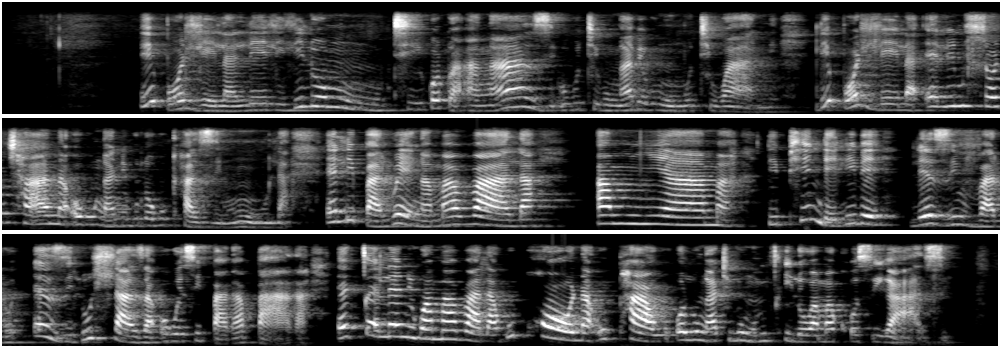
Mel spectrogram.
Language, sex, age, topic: North Ndebele, male, 36-49, health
